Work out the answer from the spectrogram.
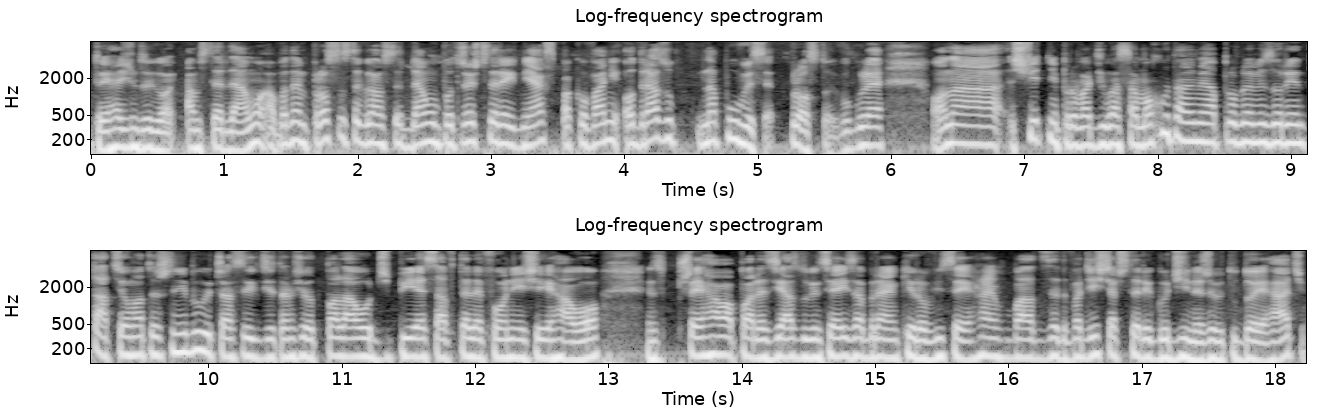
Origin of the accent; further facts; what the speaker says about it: Łódź, Łódź Voivodeship, Poland; mieszkam na co dzień w Łodzi, pochodzę z Łodzi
